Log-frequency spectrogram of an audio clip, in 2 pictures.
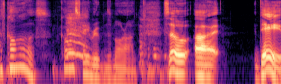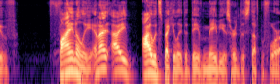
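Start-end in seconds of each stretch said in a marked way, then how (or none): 0.0-2.8 put-on British accent. Saying a line after another speaker asks for it: put-on British accent. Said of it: "in a British accent".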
